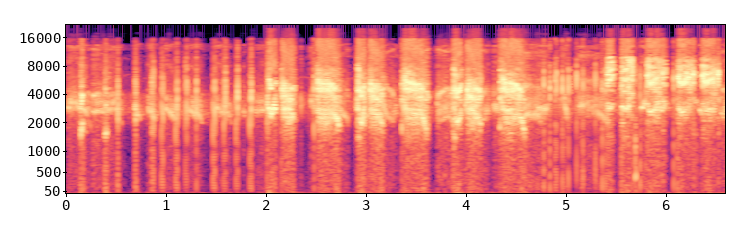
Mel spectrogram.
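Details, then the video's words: Swiftlet external sound, 2020 set: harsh, buzzy chirps in uneven bursts with crackling clicks between, rising to broader rasping phrases later. "Free Swiftlet External Sounds"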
